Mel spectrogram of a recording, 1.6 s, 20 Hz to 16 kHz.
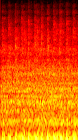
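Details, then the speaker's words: Walker Superbee 52-inch rear-discharge mower, parked since April and not getting fuel, started with air blown into the gas tank to force fuel through the lines: steady low drone with an uneven, lumpy beat, running rough and likely to stall with throttle. "I blew air into the gas tank while I was starting it to force the fuel through the lines. So it's running, but it sounds like shit."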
